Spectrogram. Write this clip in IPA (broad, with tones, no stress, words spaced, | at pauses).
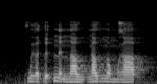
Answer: kwɨ˨˩ə̯ɗə˦˥t̚nɛ̰˧˨ na˨˩w ŋa˧wnɔ˨˩m ɣaː˨˩p̚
